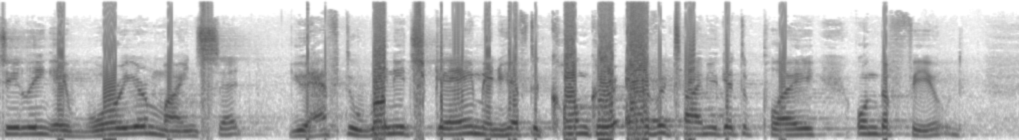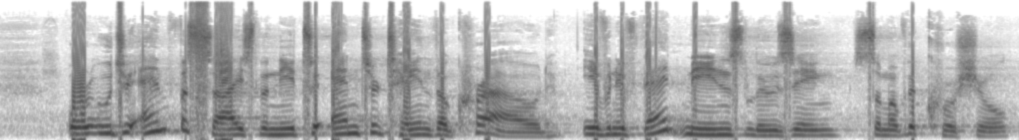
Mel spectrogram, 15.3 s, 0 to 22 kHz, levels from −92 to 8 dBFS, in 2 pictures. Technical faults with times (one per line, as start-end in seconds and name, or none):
0.00-15.29 integer overflow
